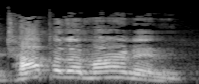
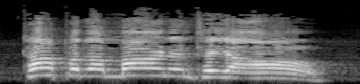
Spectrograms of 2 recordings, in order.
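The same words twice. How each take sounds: First: Lightly mocked Irish accent, higher; a quick stock Irish greeting, half-hearted; Irish impression. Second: Hammed-up Irish accent, high and loud; a cheery stage Irish greeting, much higher and louder; Irish impression. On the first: Mocking how people do Irish impressions, light Irish accent. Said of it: "when people do Irish impressions". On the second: Comedian doing a stage Irish greeting to everyone outside, hammed-up Irish accent. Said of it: "That's my Irish impression".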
